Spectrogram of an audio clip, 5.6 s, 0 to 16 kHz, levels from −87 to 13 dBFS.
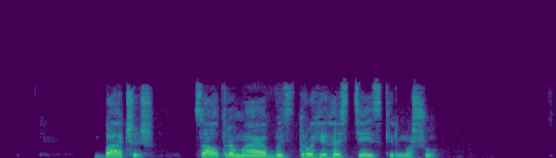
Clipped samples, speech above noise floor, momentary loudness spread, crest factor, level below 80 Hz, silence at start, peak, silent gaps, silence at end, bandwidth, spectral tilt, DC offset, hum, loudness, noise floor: under 0.1%; 61 dB; 12 LU; 18 dB; -62 dBFS; 1.05 s; -2 dBFS; none; 1.25 s; 8 kHz; -6 dB/octave; under 0.1%; none; -18 LUFS; -79 dBFS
